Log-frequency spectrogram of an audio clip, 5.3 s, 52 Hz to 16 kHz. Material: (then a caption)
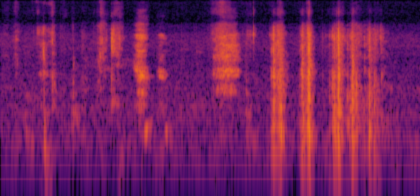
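Cardboard. A cardboard Lazada mystery box, worth ₱299, is shaken by hand, and the single item inside slides and knocks against the walls in a series of short, dry thuds and rattles that grow louder and sharper toward the end. The one item turns out to be a pack of Uno cards, not a cellphone.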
